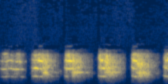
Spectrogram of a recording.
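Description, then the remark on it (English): A wooden long turkey box call of butternut with a snake wood lid gives a quick series of about six raspy, evenly spaced old gobbler clucking notes, loud, with no voices. “Just one or two old gobbler clucks like that.”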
